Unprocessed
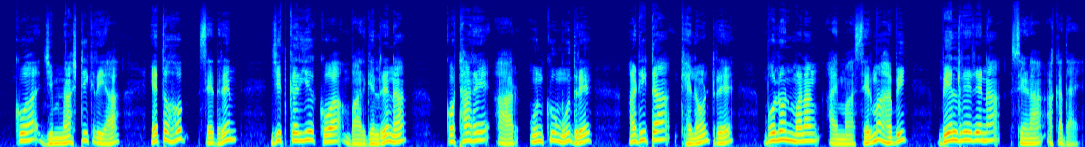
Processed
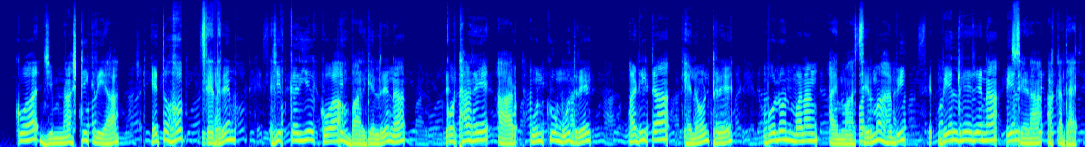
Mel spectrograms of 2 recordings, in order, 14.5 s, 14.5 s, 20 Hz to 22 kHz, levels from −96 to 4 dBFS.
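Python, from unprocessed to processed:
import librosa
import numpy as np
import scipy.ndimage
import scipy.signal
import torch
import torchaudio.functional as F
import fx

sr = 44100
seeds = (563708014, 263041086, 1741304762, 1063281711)

y = fx.spec_flatten(x, sr, power=0.66, at=(2.3, 2.94), fade=0.02)
y = fx.echo_swing(y, sr, ms=1393, ratio=1.5, feedback_pct=31, wet_db=-19)
y = fx.level_steps(y, sr, step_db=22)
y = fx.notch(y, sr, hz=580.0, q=12.0)
y = y * librosa.db_to_amplitude(7.0)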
